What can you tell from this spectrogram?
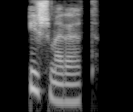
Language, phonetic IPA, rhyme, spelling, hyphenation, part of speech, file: Hungarian, [ˈiʃmɛrɛt], -ɛt, ismeret, is‧me‧ret, noun, Hu-ismeret.ogg
- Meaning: (a piece of) knowledge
